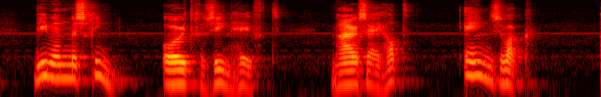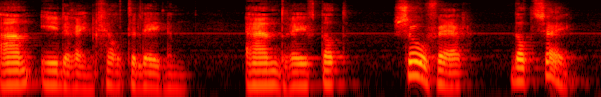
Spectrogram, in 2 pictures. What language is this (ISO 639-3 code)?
nld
